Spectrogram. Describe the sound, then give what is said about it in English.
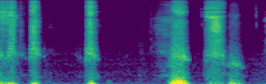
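A person blows air out through the mouth in several short, breathy puffs, fairly loud, spaced irregularly with quiet pauses between, the last two longer and stronger. “I'm breathing in air from my my armpit, that, and then I'm blowing fresh air back over”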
